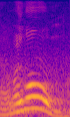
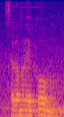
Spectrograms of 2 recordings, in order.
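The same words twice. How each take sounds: First: The greeting is called out loudly. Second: The greeting is said quietly and gently. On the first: The person is called from far away. The speaker calls it wrong. "jangan jarak seratus meter" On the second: The person is greeted from close by. The speaker calls it right. "dekat baru pelan-pelan aja"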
